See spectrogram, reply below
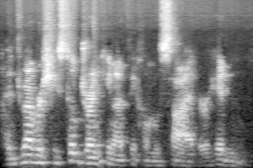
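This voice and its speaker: A man co-hosting a podcast, animatedly retelling TV scenes in casual chat. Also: quick pace. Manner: animated storyteller, jumps in pitch when retelling scenes. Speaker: podcast co-host. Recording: distant from the mic.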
